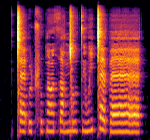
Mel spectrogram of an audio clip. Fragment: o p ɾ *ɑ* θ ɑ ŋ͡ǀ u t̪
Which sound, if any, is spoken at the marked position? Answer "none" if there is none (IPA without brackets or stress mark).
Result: ɑ̃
